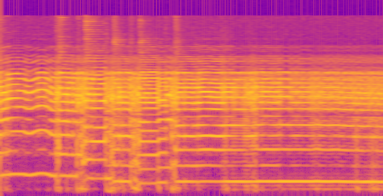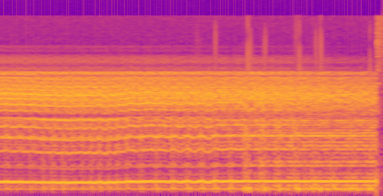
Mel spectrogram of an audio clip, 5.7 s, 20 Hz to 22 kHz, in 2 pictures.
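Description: Electric guitar played through a Line 6 Spider V 60 MkII amp, loud and close: a few quick strummed, distorted chords, then one chord left ringing and sustaining steadily to the end, with no voices.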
